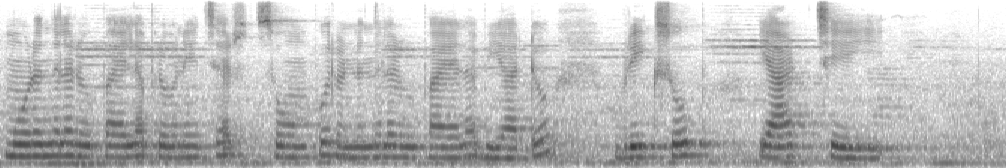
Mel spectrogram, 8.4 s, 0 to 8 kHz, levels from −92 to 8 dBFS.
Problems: background sounds at intervals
